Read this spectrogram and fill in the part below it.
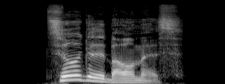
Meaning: genitive singular of Zürgelbaum
- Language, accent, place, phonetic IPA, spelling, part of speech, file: German, Germany, Berlin, [ˈt͡sʏʁɡl̩ˌbaʊ̯məs], Zürgelbaumes, noun, De-Zürgelbaumes.ogg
